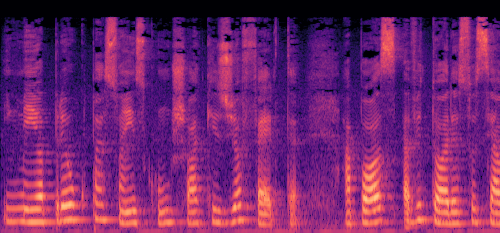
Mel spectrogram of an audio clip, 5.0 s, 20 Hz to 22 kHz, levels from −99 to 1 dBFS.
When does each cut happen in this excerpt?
3.4 s

